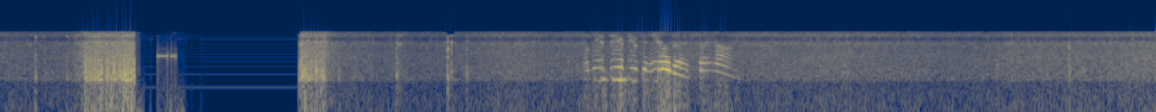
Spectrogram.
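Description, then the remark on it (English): A PC's cooling fans roar at almost full speed in a steady, broad whooshing hum, with a loud burst early on, a couple of brief dropouts, and a muffled voice briefly in the middle. “Wow, the fans on my PC are going at almost full speed.”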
